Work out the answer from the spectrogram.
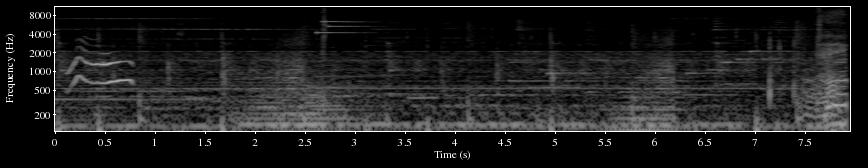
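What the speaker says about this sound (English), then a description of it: "The loudest cat in the world" A cat in the video game Judgment meows loudly and repeatedly in rising, drawn-out cries, set against game background sounds and footsteps.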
